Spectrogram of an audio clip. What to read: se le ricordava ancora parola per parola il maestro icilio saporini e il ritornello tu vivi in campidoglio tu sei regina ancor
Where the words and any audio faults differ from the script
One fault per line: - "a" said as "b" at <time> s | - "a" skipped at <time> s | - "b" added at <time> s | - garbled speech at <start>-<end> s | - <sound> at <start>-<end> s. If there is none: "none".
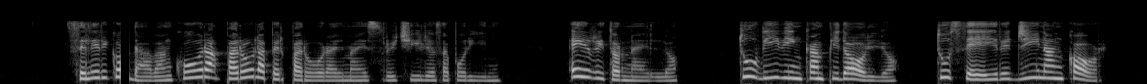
- dropout at 1.2-1.3 s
